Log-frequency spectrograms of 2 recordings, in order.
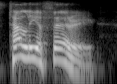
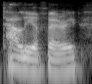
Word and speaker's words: Tagliaferri: It's Taliaferri. – Taliaferri. – T-A-G-L-I-A-F-E-R-R-I. Taglia, usually you leave out the G, you don't, it's not a hard G. Taliaferri.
